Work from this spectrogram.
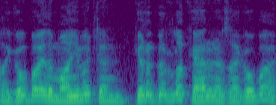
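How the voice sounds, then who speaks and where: A man's fairly high-pitched voice with a Californian accent. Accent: Californian American. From US West, Taft, California. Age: 80s+. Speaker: local historian and war veteran. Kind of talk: interview reminiscence. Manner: halting, frequent fillers.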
